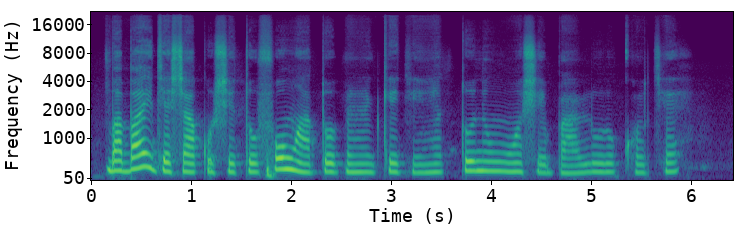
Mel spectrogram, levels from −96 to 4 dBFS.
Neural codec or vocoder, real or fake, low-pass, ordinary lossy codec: autoencoder, 48 kHz, 32 numbers a frame, DAC-VAE, trained on Japanese speech; fake; none; none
